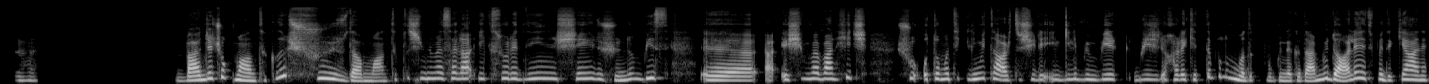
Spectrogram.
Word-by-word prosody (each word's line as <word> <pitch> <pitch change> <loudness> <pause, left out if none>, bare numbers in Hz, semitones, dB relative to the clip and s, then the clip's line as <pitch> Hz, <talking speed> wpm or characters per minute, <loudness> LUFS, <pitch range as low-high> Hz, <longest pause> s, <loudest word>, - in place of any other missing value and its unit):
Evet. 185 -1 -9 1.4
Bence 195 +9 +5
çok 320 +1 -3
mantıklı. 190 - +3
Şu 285 -7 0
yüzden 195 -11 +3
mantıklı. 165 - -5
Şimdi 270 -1 -1
mesela 270 0 0
ilk 260 -1 -7
söylediğin 265 0 -1
şeyi 265 +1 -1
düşündüm. 235 +1 -2
Biz, 290 0 0 0.3
eee, 190 -2 +3
e - - +2
eşim 255 +4 0
ve 265 -1 +1
ben 260 -1 +4
hiç 310 - -3 0.3
şu - - -6
otomatik 250 +1 -2
limit 260 +3 0
artışıyla 215 0 0
ilgili 225 +1 -4
bi 220 -2 -1
bir 235 -1 0 0.2
bir 220 +2 -5
harekette 225 +5 -4
bulunmadık 220 - 0
bugüne 170 -1 -4
kadar, 165 -1 +1
müdahale 250 +5 +5
etmedik. 235 -10 -2
Yani, 215 -3 +3
230 Hz, 145 wpm, -23 LUFS, 195-270 Hz, 1.4 s, Bence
